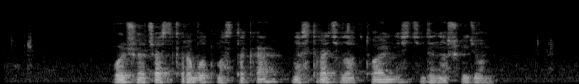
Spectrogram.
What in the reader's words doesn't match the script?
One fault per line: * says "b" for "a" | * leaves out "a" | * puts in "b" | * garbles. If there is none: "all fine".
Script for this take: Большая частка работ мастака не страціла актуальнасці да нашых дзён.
all fine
